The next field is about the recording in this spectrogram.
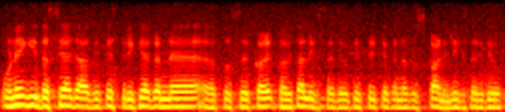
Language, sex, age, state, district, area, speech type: Dogri, male, 45-60, Jammu and Kashmir, Jammu, rural, spontaneous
